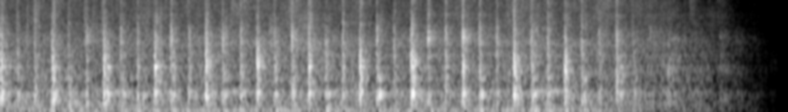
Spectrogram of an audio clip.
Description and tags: This is a funny "musical" escalator that i had found in Paris, France on a local train station.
